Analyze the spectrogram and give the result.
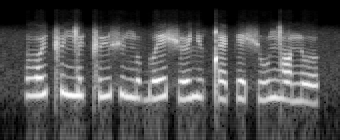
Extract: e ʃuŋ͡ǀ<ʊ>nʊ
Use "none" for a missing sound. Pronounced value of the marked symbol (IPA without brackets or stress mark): ɔ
